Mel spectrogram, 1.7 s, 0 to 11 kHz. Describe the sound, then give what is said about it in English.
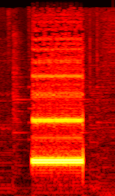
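A single steady ringback tone over a phone line, one loud buzzing burst lasting under a second, with faint line hiss before and after and no one talking. “Maybe she'll pick back up to *57 me.”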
